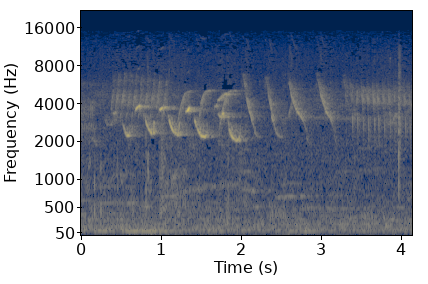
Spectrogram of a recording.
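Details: Canary song, fairly soft against background hiss: a string of swooping downward whistles of varying length, sung in a loose phrase.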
